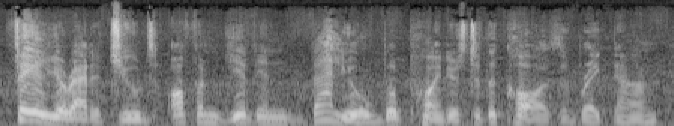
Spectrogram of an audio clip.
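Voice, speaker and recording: A man's voice: mid-range voice, lively intonation, moderate pace, mellow, close to an everyday voice, poor audio. A man playing a mild, self-important robot psychiatrist with a patronizing professional manner in a 1950s radio drama. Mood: soothing. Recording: vintage radio broadcast, faint noise.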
